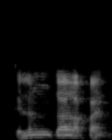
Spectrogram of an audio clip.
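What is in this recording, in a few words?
"kelengkapan", Malay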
